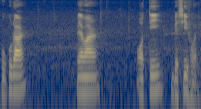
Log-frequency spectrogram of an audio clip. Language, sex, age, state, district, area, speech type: Assamese, male, 60+, Assam, Lakhimpur, urban, spontaneous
